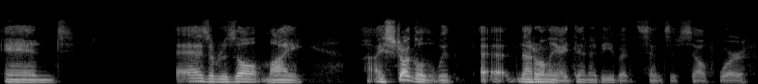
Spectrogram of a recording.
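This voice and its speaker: A man's voice: lowish voice, a little slow, vocal fry, no room sound. A middle-aged man with a slight stutter who often repeats words, giving a personal talk as a guest over a video call. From United States. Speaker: guest photographer. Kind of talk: personal talk at an online forum.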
